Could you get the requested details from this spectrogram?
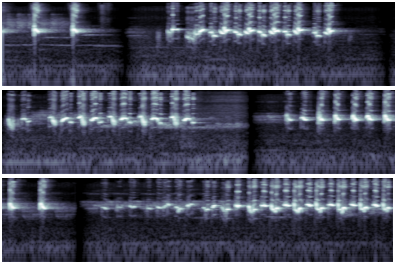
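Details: Yellow-vented Bulbul (trucukan) in full, excited 'narung' song, used as a lure to make other trucukan sing: four bubbly, chattering bursts of quick warbled notes, each burst lasting one to two seconds, with short pauses between.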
